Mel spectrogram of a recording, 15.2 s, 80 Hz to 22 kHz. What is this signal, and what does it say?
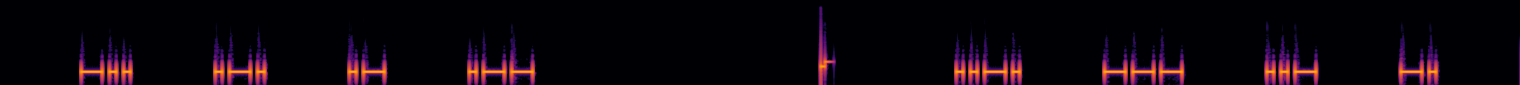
Morse code, heard as a keyed tone, about 17 wpm, spaced as for 8 wpm, 700 Hz. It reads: DRAW FOUN
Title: 4x Character Spacing - Top 300 Words - 17wpm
